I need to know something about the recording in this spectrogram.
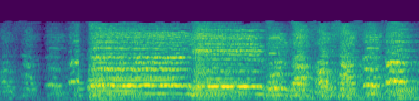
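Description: Music with choir singing that comes in loud about a second in, holding long sustained notes.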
